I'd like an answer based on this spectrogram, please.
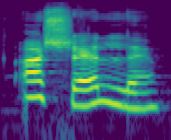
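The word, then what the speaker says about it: ascelle: позихаю ашеле пахви ашеле Бачите як воно читається ашеле мідиво депіляре Леше Мені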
